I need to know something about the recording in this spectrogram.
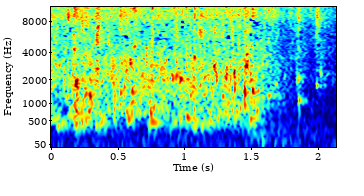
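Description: A hand swishing through bathwater in a tub, a few uneven swishes and splashes that die away near the end.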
